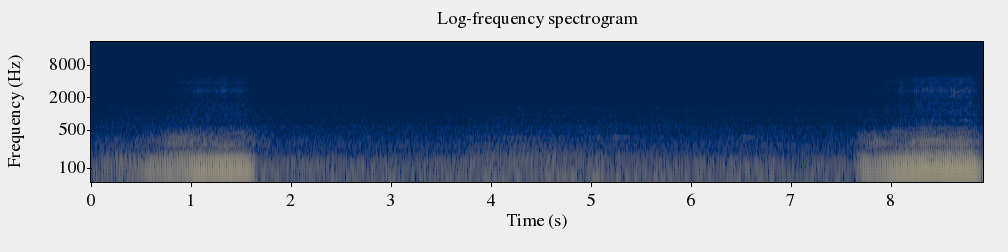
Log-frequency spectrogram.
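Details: Sleeping animal, T-bone, snoring on 8/19/23: two deep, rumbling snores about seven seconds apart, with quiet breathing between.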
